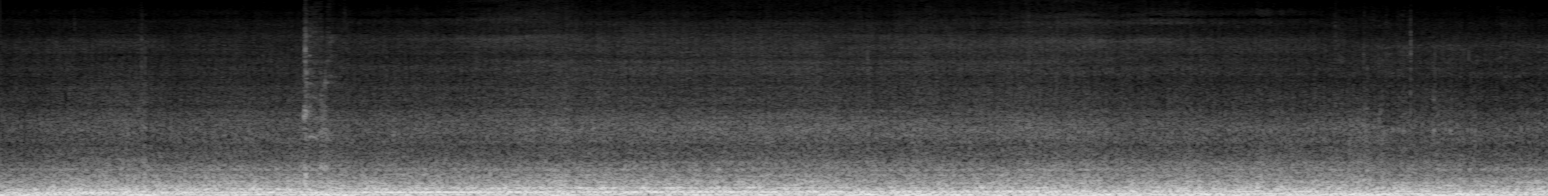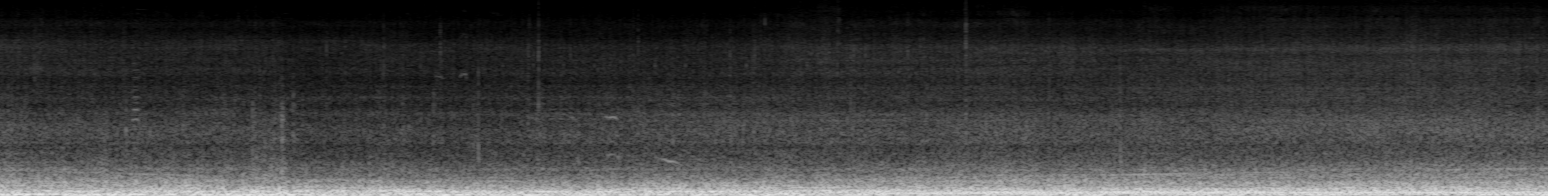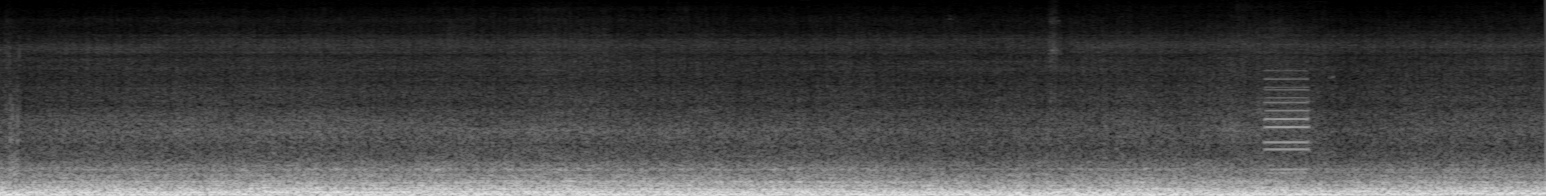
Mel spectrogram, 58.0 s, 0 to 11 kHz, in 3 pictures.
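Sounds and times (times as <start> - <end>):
vehicle road noise rumble: 0.0 - 58.0
vehicle horn toot: 54.4 - 55.3.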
